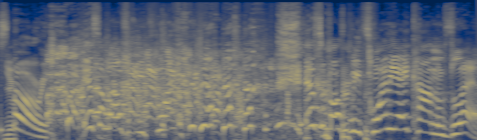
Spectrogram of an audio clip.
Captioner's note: all laughing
